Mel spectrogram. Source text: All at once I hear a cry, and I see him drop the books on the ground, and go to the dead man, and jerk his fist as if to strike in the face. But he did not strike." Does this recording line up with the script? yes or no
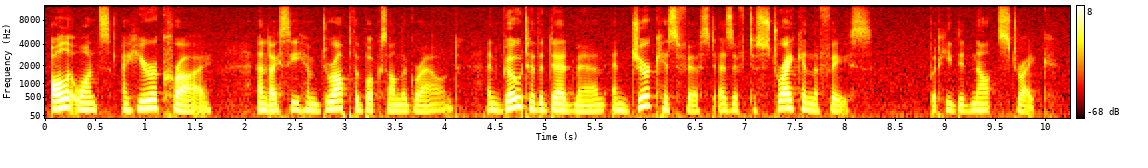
yes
